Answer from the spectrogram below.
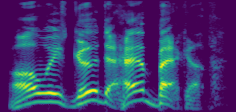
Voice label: Human Emote Hire; Bacon Shop Bob; Reno Jackson

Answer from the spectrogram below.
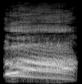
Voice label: Male Dwarf Death

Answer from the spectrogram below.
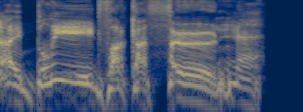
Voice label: Male Dwarf

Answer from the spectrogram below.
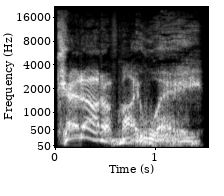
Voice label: Male Night Elf

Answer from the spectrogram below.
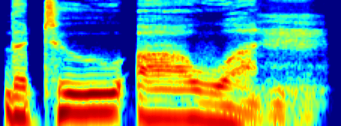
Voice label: Male Human Attack

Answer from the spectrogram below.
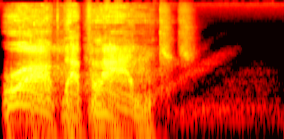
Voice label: Demon Emote Threaten; Patches

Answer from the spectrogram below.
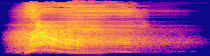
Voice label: Male Human Ghost Attack

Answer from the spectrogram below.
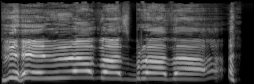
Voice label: Male Troll

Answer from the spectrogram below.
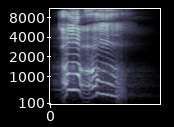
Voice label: Male Kobold Death

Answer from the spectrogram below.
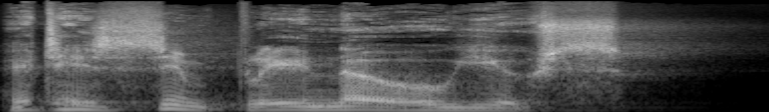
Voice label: Male Nightborne

